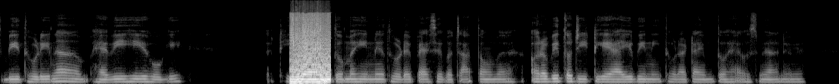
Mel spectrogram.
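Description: From 2.90 to 3.30 s the speech turns into a blast of very loud, harsh distortion, likely from signed and unsigned samples being mixed up. Unlike clipping, even the quiet moments roar.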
